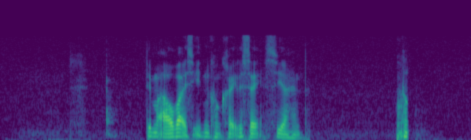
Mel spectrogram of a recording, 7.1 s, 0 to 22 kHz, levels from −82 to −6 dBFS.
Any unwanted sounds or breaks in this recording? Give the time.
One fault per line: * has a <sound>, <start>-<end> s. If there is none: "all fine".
* has a thud, 1.6-1.8 s
* has a laugh, 5.9-6.1 s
